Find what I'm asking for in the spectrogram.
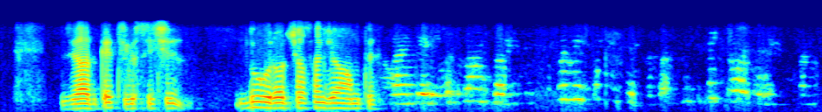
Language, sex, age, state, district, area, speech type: Kashmiri, male, 18-30, Jammu and Kashmir, Budgam, rural, conversation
